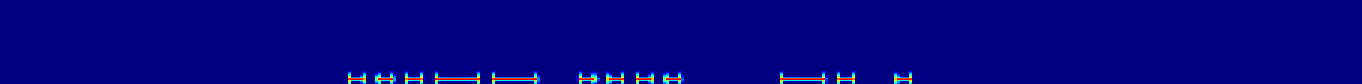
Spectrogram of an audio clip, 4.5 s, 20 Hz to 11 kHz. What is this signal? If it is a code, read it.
Morse code, heard as a keyed tone, about 25 wpm, 690 Hz. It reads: 3H NE
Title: Winter Field Day Exchanges Encore 25wpm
